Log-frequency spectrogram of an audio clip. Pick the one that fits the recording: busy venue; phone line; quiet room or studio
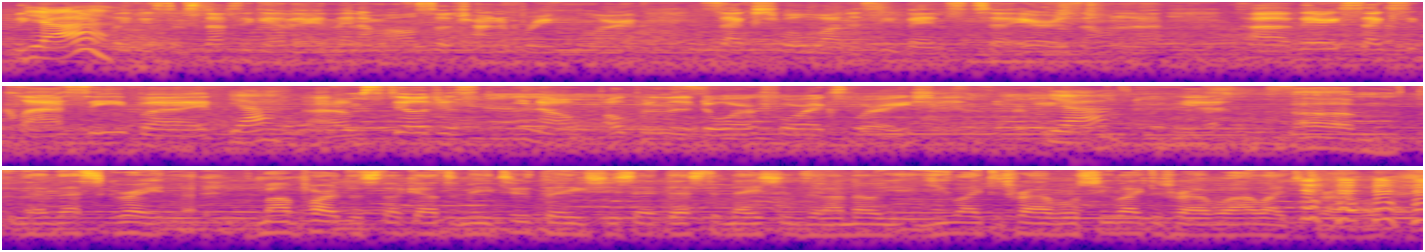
busy venue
